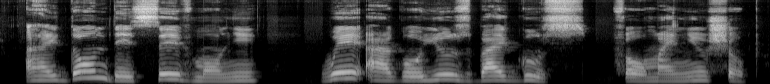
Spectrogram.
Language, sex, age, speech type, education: Nigerian Pidgin, female, 30-45, spontaneous, tertiary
